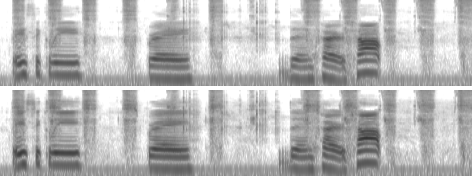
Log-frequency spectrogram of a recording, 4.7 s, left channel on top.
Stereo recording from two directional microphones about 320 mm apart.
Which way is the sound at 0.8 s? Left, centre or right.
Right.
